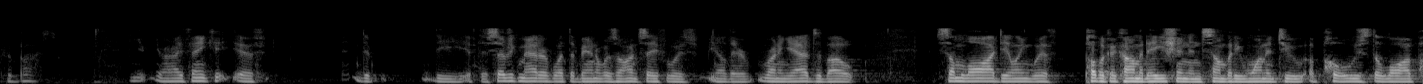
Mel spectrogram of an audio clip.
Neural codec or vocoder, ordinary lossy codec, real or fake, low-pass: none; MP3, 24 kbps; real; 5.4 kHz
